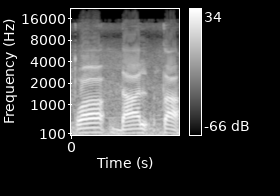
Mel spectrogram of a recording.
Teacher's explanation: آگے حروف نطعیہ یعنی وہ حروف جو تالو کے اگلے حصے سے ادا ہوتے ہیں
